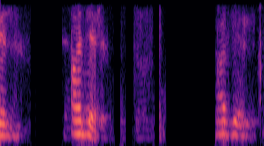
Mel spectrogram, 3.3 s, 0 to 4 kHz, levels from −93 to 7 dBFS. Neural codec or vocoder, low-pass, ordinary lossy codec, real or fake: none; 3.6 kHz; none; real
